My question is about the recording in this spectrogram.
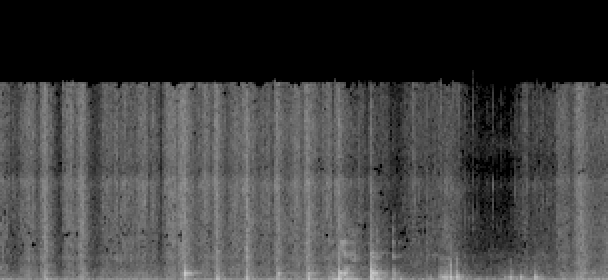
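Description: A pestle pounding sliced chillies in a mortar covered with a plastic bag: a run of irregular knocks, at times two or three a second, loudest around the middle.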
